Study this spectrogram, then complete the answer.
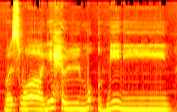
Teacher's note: سواد کو پر پڑھنا ہے کیونکہ سواد ان 7 حروف میں شامل ہے جو پر یعنی کہ موٹے کر کے پڑھے جاتے ہیں. پر کا مطلب ہے لفظ کو موٹا کر کے پڑھنا، منہ بھر کے پڑھنا.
